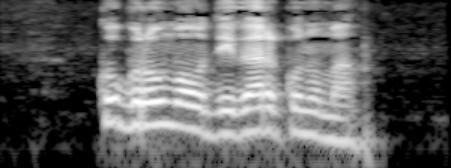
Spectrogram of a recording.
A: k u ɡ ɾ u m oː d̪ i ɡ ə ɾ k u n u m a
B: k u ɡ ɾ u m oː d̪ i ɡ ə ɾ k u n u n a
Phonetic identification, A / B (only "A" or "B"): A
